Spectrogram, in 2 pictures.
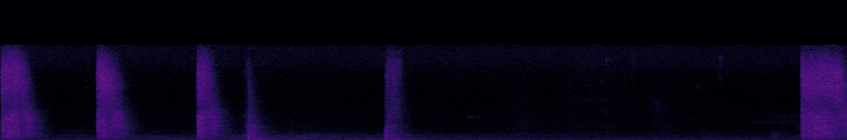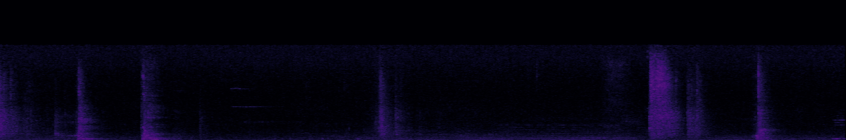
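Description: An elderly man close by blows short, sharp hissing bursts of breath, again and again.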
